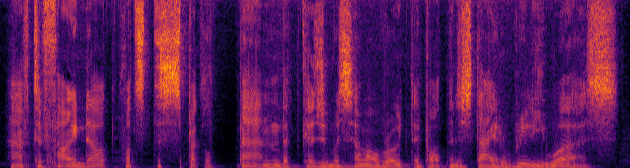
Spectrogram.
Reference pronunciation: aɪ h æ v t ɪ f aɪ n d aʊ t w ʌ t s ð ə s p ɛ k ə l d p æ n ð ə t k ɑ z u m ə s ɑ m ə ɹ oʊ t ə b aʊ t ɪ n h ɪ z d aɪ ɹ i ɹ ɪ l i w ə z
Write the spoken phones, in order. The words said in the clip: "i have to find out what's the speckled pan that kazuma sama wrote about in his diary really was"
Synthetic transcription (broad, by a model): aɪ h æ f t ɪ f aɪ n d aʊ t w ʌ t s ð ə s p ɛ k l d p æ n ð ə t k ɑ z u m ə s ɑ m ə ɹ oʊ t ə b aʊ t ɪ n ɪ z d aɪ i ɹ ɪ l i w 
